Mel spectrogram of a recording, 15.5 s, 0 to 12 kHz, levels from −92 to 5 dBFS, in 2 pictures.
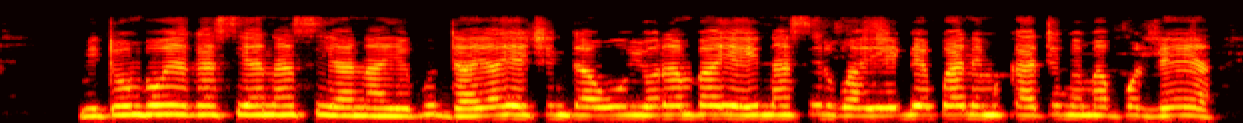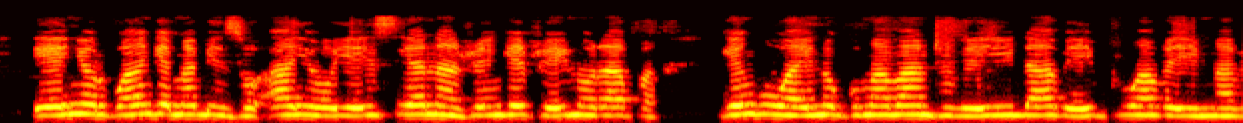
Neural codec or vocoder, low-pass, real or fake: none; 7.2 kHz; real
